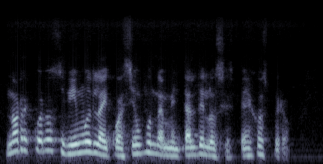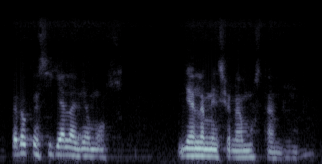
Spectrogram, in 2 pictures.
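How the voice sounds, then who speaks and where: A man's voice: on the high side, lively intonation, brisk, creaky, darkish tone, husky, rough recording. A man teaching a physics class, thinking aloud, correcting himself and checking in with his students. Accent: Mexican Spanish. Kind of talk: online class lecture.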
